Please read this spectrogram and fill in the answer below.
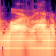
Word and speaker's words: Majorana: possible if neutrinos are majorana this annihilation of neutrinos proved would prove that the neutrinos are marina particles which is the correct way to say it and also you get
